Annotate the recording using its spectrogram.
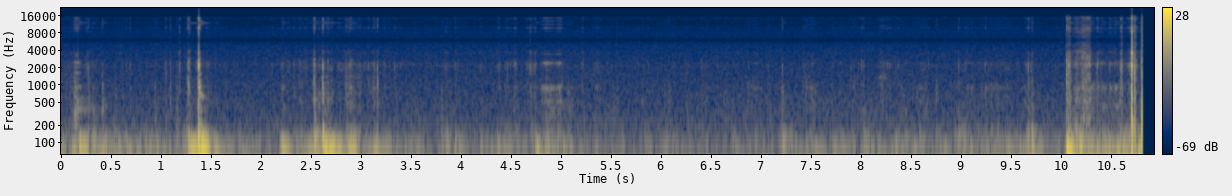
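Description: Wind rumble and handling noise on a quadcopter's GoPro microphone as the landed craft, propellers stopped, is picked up and carried. A sharp knock comes about a second and a half in, with more bumps a second later and again near the middle.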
